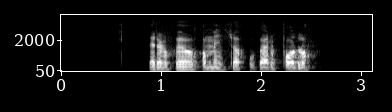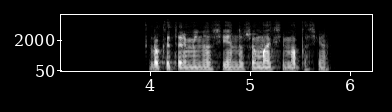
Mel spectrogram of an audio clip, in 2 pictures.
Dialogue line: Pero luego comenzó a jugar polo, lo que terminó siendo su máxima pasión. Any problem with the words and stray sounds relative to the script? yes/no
no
